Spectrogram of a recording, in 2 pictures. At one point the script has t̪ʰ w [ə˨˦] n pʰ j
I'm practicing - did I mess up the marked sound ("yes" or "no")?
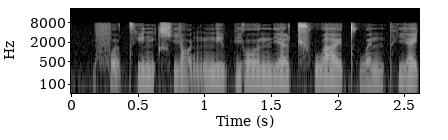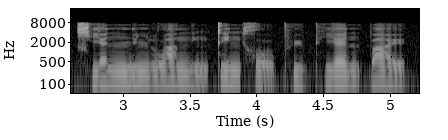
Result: no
